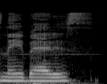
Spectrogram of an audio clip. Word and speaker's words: Nai Baddest: My name is Nay Baddis. – Nay Baddis. – Spell it. – N-A-I-B-A-D-D-E-S-T. – Oh, hey. See, I would have never said N-A-I. I would have said N-A-Y. – N-A-I.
